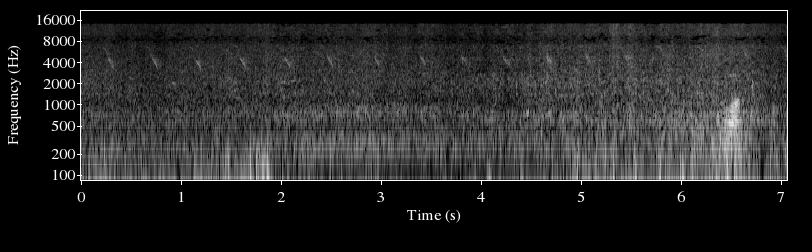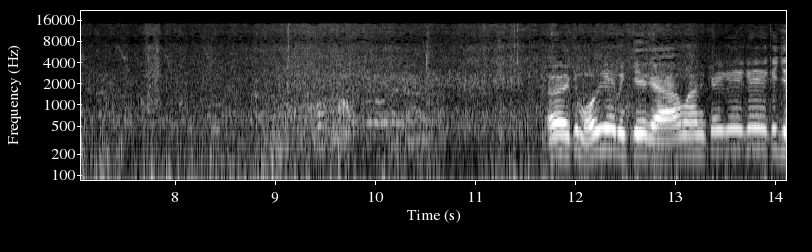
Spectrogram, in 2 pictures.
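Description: Waves wash and splash onto a rocky shore.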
